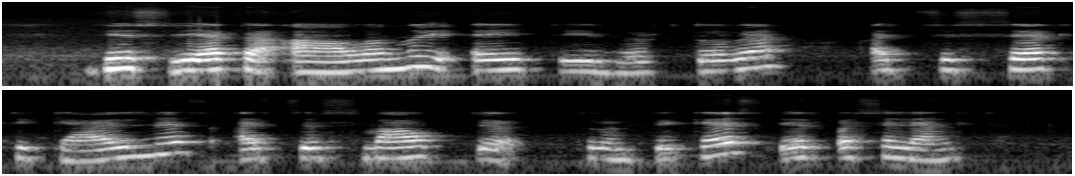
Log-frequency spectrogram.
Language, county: Lithuanian, Kaunas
